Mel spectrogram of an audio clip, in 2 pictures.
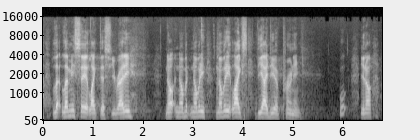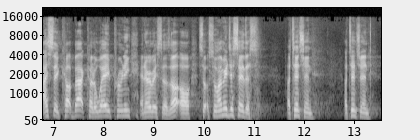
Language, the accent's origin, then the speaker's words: English; Texas, United States; also born or lived in Arkansas; And I grew up, well, secretly in Arkansas, but we don't say that. I grew up in Texas.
